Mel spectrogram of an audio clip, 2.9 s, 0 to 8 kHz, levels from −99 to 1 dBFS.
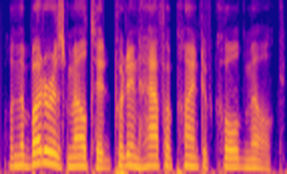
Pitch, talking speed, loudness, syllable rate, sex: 150 Hz, 270 wpm, -19 LUFS, 5.5 syllables/s, male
